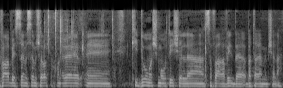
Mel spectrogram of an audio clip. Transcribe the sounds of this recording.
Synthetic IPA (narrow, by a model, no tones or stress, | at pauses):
vaʁbeesʁĩvesʁimveʃalo̞ʃaχuniʁee | kʰidumːaʃmaut̪iʃelasafaːʁavit̪bbat̪aʁehamemʃalʔa̰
